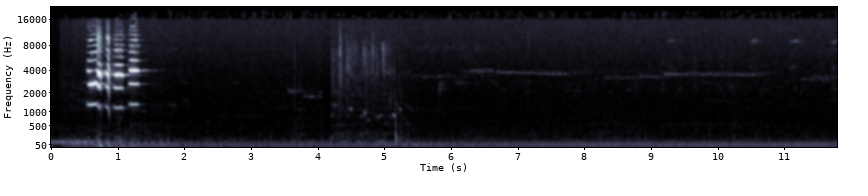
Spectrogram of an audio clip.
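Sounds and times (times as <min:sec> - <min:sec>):
low rumble: 0:00.0 - 0:11.7
saddleback tīeke rasping chattering call: 0:00.6 - 0:01.5.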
